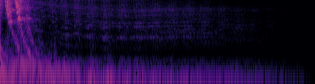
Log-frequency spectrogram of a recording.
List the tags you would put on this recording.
Sound effects > Electronic / Design
energy futuristic plasma pulse Sci-fi Synthetic weapon

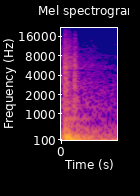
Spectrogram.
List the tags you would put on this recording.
Sound effects > Objects / House appliances
knock spill kitchen handle container water hollow garden drop metal carry pail household pour debris tip bucket clang tool scoop liquid lid cleaning plastic foley object

